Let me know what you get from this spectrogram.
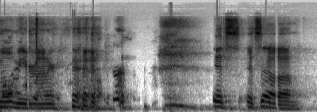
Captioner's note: participants laughing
